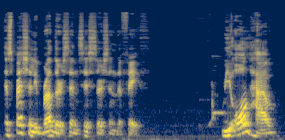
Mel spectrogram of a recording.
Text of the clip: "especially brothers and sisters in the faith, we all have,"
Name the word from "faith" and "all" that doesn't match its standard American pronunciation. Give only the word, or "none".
none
